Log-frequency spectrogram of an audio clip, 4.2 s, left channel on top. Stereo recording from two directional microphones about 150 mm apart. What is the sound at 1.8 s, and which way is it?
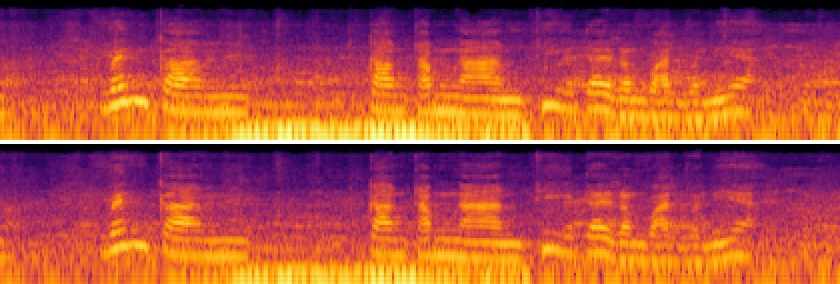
A man's voice, 10° left (ahead or behind).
